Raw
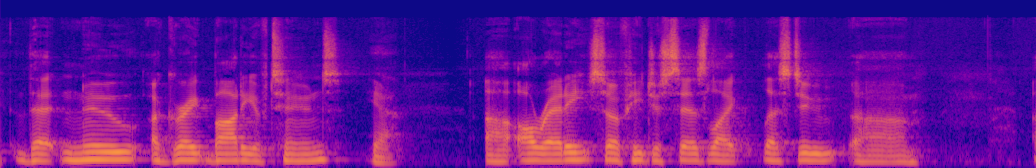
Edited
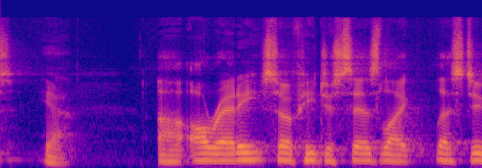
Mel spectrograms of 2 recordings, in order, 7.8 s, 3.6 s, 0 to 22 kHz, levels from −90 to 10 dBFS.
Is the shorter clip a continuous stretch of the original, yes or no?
yes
